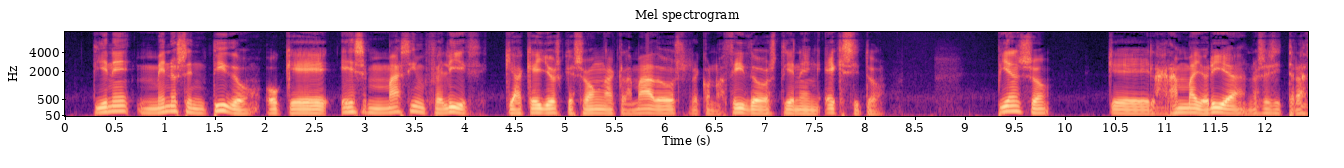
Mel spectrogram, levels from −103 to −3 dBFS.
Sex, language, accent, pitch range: male, Spanish, Spanish, 90-110 Hz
